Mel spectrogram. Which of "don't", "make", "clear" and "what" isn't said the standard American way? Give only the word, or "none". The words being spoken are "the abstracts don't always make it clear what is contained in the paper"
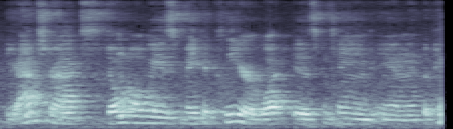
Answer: none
